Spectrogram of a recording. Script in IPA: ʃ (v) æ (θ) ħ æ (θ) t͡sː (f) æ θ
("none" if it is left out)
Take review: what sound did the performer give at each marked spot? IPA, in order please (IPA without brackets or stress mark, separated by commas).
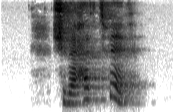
v, none, θ, f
